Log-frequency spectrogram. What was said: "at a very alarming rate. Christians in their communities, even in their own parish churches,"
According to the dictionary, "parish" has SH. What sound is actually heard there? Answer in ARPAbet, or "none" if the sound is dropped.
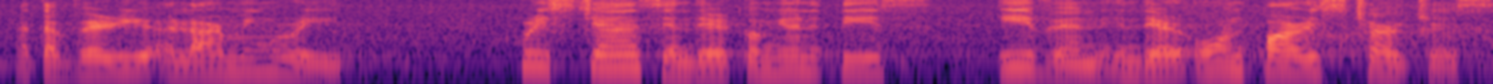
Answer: S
